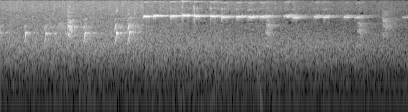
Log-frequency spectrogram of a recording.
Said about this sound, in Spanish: El trino del changó de montaña forma parte del Banco de Sonidos de Aves Colombianas, recopilado por el Instituto von Humboldt y la Universidad de Cornell.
